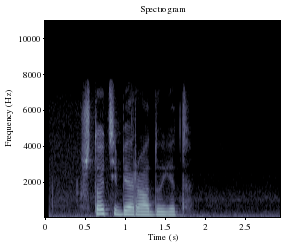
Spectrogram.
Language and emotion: Russian, neutral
